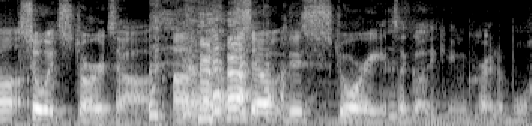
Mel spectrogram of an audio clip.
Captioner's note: laugh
